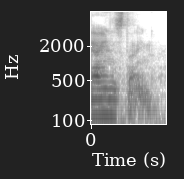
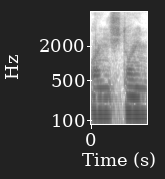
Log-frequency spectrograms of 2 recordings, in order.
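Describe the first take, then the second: First: The name is said with a Spanish-style pronunciation. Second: The name is said with a German-style pronunciation. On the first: The speaker calls it wrong. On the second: The speaker calls it right.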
